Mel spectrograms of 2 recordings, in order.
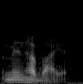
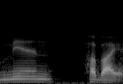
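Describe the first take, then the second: First: The words run together without a break. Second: The words are said separately, with a break. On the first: The speaker calls it right. "tie them better so that you pronounce it together" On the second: The speaker calls it wrong. "You don't go min habayat"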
